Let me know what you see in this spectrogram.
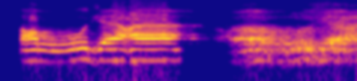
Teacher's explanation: مفخمة، والجيم مقلقلة وكذلك مرققة وشديدة، شديدة مقلقلة مرققة، أج، انظروا معي، أج، أرجع، أرجع، أرجع، وهذه ألف تمد بمقدار حركتين دون أن نختمها بهمزة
